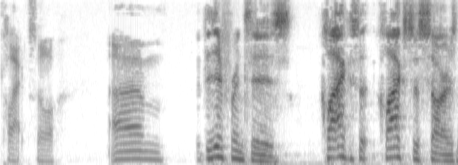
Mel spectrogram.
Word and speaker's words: Klaxosaur: People have both been saying Klaxar rather than Klaxosaur this whole show.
